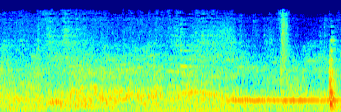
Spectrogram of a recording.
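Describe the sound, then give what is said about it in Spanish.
Over a steady murmur of crowd chatter in a hall, champagne glasses taken from a waiter's tray clink twice near the end, two bright, sharp taps, the second a little louder, with a faint ringing tone lingering beneath. “de la bandeja de un mozo, Romina toma una copa de champagne.”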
